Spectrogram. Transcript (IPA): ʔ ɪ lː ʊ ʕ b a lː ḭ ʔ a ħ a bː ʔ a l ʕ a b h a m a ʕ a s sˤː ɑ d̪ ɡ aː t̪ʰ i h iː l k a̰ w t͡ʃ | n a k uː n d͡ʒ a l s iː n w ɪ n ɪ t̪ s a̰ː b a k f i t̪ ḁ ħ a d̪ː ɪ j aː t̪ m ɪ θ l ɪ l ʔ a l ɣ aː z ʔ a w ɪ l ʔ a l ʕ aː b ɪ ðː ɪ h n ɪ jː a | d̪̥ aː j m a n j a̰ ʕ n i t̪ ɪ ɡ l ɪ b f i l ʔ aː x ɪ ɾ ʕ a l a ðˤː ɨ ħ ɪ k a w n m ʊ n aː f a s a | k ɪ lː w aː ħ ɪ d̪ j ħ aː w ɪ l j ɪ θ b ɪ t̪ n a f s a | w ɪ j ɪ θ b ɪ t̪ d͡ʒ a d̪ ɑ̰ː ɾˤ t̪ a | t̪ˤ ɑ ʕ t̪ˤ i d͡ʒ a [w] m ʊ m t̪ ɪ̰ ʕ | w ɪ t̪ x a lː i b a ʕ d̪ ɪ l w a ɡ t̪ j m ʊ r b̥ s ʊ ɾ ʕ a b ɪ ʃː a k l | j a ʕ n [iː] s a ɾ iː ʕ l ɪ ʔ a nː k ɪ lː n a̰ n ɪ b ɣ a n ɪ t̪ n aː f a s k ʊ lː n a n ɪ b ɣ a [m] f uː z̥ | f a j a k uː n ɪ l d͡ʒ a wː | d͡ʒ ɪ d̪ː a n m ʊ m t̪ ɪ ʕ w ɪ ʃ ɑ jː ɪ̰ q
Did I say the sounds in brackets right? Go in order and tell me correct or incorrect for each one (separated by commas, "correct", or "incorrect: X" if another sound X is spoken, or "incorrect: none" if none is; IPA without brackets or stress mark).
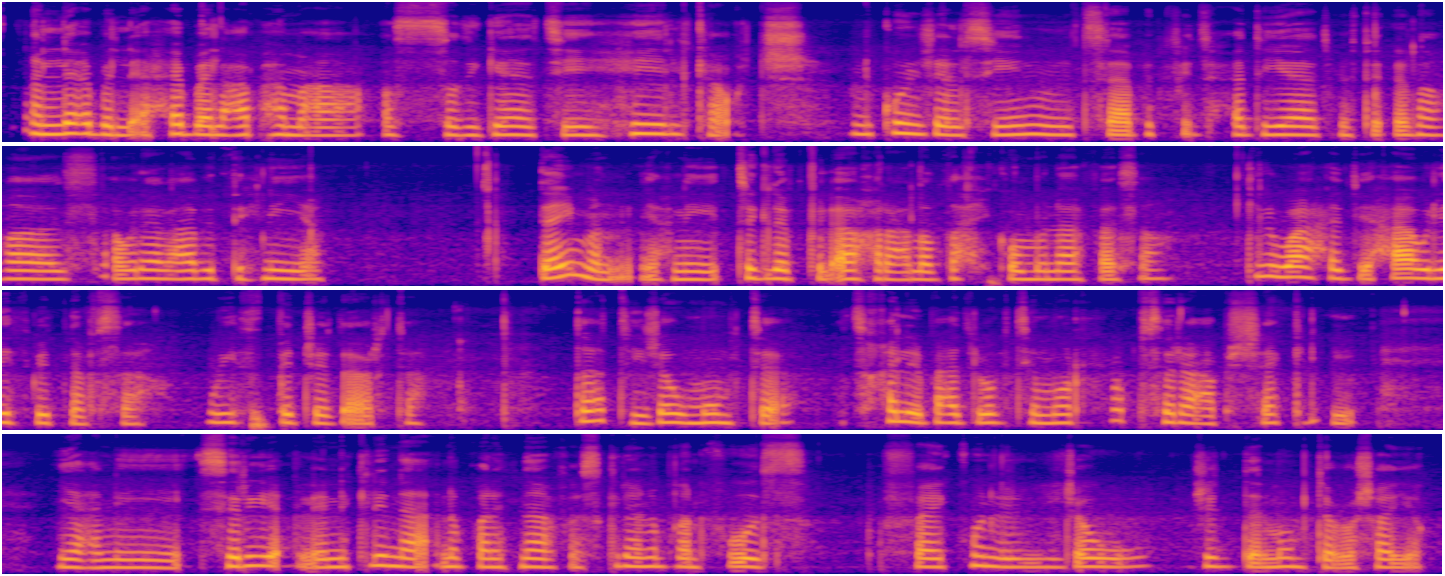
incorrect: wː, incorrect: i, incorrect: n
